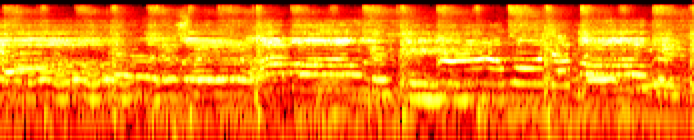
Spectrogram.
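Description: A live band playing a soul and rock song, a woman singing lead over drums, electric guitar and keyboards.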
